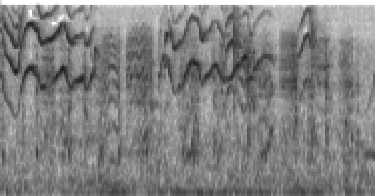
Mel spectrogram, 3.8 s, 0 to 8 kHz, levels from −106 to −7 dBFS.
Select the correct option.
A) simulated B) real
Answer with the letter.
B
